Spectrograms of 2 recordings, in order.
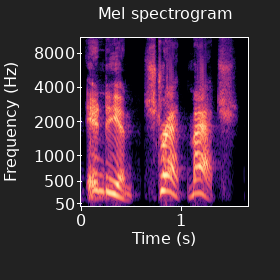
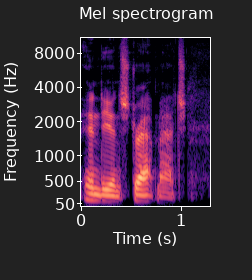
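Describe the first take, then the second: First: The phrase is yelled out loudly. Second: The phrase is said at normal volume.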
